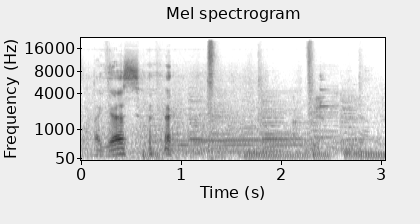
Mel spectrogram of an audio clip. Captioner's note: chuckles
